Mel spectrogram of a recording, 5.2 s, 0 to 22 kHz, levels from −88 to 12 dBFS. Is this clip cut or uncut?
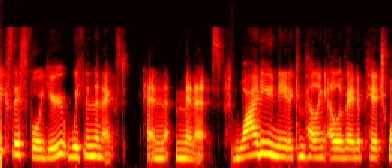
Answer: cut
